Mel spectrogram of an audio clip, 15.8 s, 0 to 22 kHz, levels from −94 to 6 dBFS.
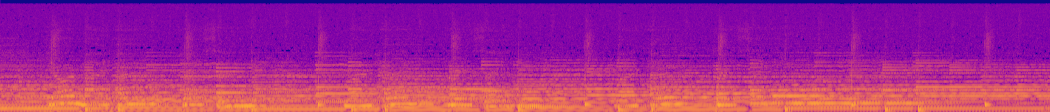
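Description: From start to finish there's a steady, even hiss: low bit depth with dither. The sound was reduced to just 6 bits with dither added before rounding, so the quantisation error turns into flat white noise, sitting roughly 25 dB below the signal, with no gritty distortion.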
